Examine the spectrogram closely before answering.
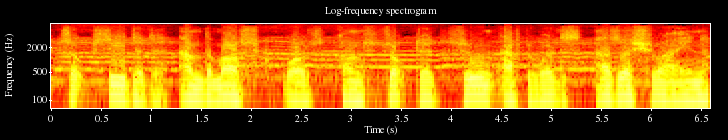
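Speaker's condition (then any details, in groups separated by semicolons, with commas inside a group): Motor neuron disease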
